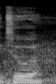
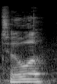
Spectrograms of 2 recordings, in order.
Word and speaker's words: Tua: Man, that is a sad sight to see, Tua. – Tua? – I'm praying for you, bro. That's his name, right? Mm-hmm. Yeah, that's how you pronounce it. Yeah, it's Tua.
